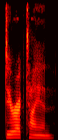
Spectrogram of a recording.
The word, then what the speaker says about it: direction: The word direction has stress on the second syllable, direction.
